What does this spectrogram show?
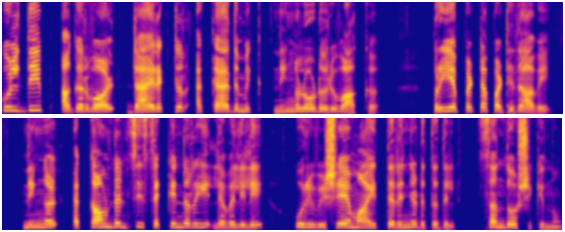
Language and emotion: Malayalam, neutral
